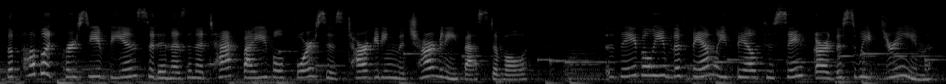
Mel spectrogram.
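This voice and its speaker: A woman's voice: high-pitched, sharp tone. An actress playing an earnest young woman in a video game, speaking in a formal, articulate, explanatory way. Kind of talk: voiced video game dialogue. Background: faint background music.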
